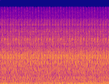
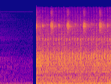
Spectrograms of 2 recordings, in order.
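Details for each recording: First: Mitsubishi Triton at idle, after sanding surface rust off an idler and light silicon spray (temporary fix for squeal): steady even belt hum, no chirp or squeal, running quietly. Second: Mitsubishi Triton diesel, idling before warm: high chirp pulsing about four times a second; drive belt squeal, surface rust found on an idler.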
